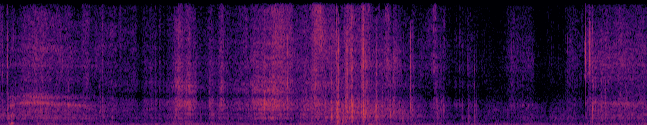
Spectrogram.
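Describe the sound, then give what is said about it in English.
Paper pages rustle and shuffle for several seconds, a soft continuous crinkling with brief sharper flicks as sheets are turned and moved. No one speaks. “I couldn't get my iPad to work, and so this is what happens to my generation when you have to deal with paper.”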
